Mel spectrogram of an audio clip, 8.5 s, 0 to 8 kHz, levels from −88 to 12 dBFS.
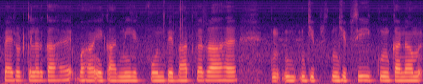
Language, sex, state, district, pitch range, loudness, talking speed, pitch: Hindi, male, Bihar, West Champaran, 140-145 Hz, -15 LUFS, 135 wpm, 145 Hz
